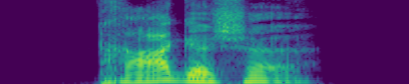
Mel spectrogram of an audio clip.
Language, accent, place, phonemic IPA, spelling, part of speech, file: German, Germany, Berlin, /ˈtʁaːɡɪʃə/, tragische, adjective, De-tragische.ogg
- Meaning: inflection of tragisch: 1. strong/mixed nominative/accusative feminine singular 2. strong nominative/accusative plural 3. weak nominative all-gender singular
